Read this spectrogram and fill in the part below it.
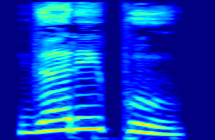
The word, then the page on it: ಗರಿಪೂ: gari pū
